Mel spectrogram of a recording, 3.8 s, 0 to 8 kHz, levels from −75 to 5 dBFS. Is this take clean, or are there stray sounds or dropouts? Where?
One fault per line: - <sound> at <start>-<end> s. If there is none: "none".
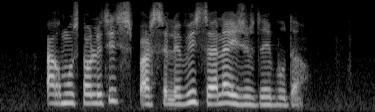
- dropout at 0.8-0.8 s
